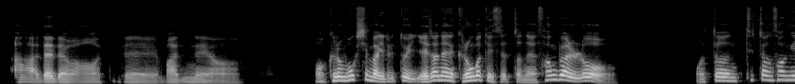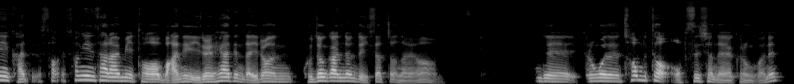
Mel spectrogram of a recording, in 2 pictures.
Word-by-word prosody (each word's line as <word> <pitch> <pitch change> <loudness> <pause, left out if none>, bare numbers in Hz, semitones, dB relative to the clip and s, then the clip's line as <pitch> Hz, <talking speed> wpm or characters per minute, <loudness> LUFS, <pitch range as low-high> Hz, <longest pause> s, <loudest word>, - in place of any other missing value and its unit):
아, 110 -3 -4
네네. 100 +1 +3
어 95 0 -5 0.2
네 95 -5 -7
맞네요. 95 -5 -7 0.7
어 - - -4
그럼 180 +1 +5
혹시 210 +3 +2
막 170 - +6
이렇 130 +1 0
또 - - +3
예전에는 175 +7 +5
그런 170 +4 +5
것도 205 - +3
있었잖아요. 110 -3 -3
성별로 175 - +4 0.8
어떤 170 -2 0
특정 210 -1 -3
성인이 200 -2 0
갖 170 - -5
서 - - -9
'성인 205 -1 0
사람이 170 -5 +2
더 120 -2 +2
많은 105 +7 0
일을 125 +5 0
해야 175 0 +2
된다.' 155 -2 -3
이런 125 +3 -2
고정관념도 160 +4 +1
있었잖아요. 95 -3 -9 0.9
근데 140 -4 -3
그런 150 - -4
거는 155 -3 +2
처음부터 200 0 -1
없으셨나요? 110 -11 -4
그런 95 -3 -10
거는? 90 - -7
135 Hz, 330 characters per minute, -23 LUFS, -, 0.9 s, 막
